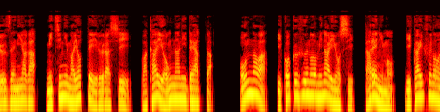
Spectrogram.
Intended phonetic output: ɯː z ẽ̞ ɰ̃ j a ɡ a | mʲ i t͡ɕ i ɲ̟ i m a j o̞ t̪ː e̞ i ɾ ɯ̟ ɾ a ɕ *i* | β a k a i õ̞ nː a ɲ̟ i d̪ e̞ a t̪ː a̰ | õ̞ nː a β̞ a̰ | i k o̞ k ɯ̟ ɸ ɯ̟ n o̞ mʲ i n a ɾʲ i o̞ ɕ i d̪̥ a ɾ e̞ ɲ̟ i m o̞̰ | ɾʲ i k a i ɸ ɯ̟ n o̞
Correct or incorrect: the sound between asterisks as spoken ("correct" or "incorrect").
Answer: incorrect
